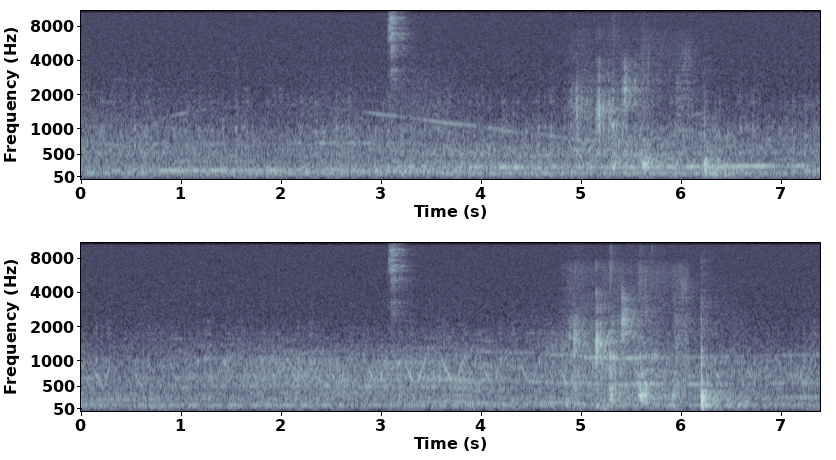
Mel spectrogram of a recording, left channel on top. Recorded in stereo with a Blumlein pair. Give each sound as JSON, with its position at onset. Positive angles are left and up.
{"t": 3.1, "sound": "scissors", "azimuth_deg": 15, "distance_m": 6.5}
{"t": 4.8, "sound": "footsteps", "azimuth_deg": -35, "distance_m": 4.0}
{"t": 6.2, "sound": "an explosion", "azimuth_deg": -50, "distance_m": 1.8}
